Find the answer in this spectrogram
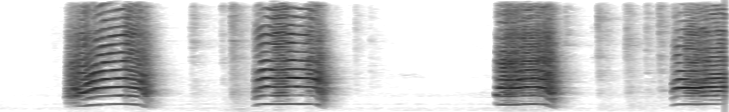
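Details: Pet cockatoo in a Monday morning meltdown, unhappy that the weekend is over: four loud, harsh, rasping screams, each about half a second long, separated by short silences.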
